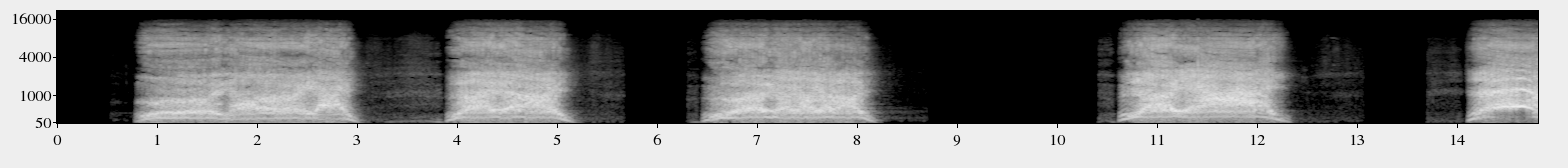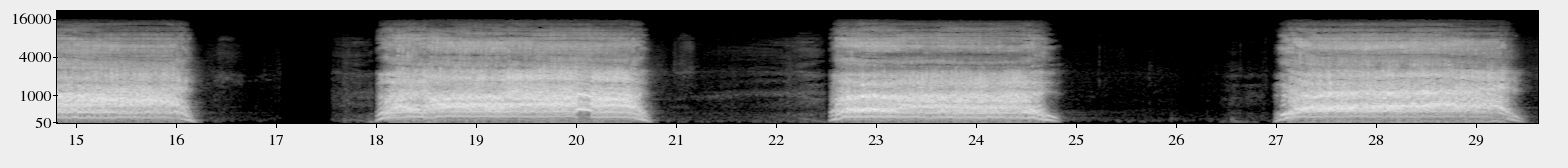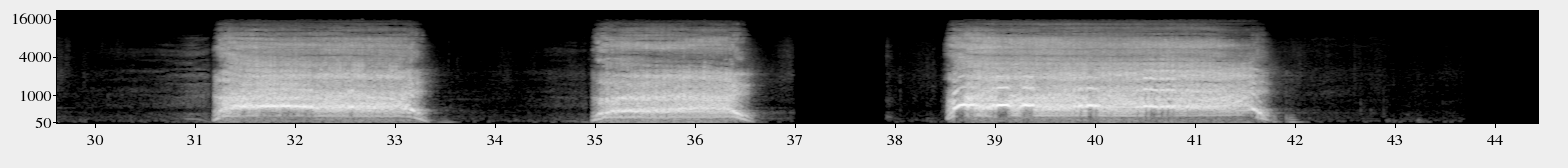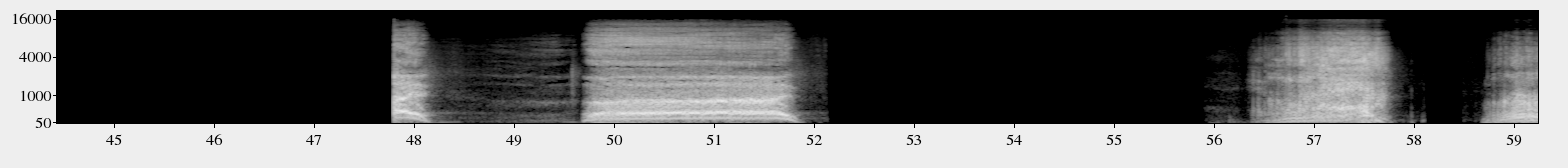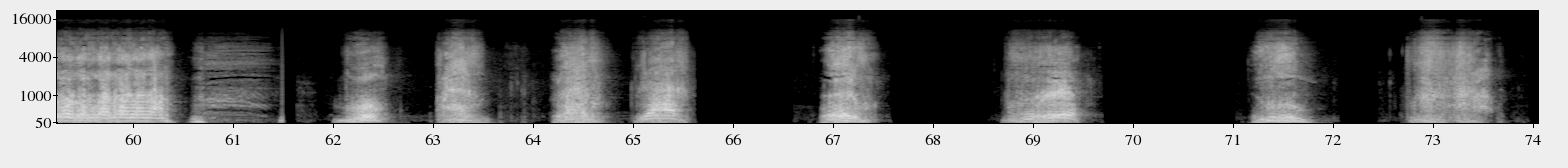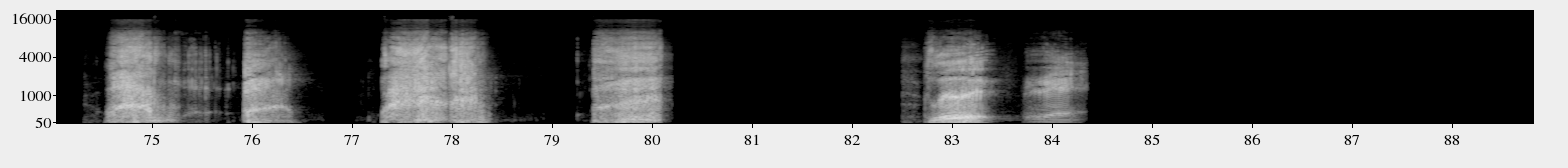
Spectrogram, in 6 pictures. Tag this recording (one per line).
beast
creature
growl
horror
moan
monster
roar
undead
zombie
